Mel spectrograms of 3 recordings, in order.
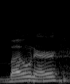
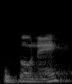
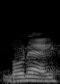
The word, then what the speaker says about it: Bonet: I've got Boner. Is that the right pronunciation? No, it's Bonet. Bonet, okay.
